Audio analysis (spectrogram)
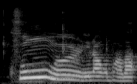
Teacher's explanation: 뒤에 있는 비음, 미음이 앞에 있는 기억에 영향을 주어서 기억은 뭘로 발음이 된다? 이응으로 발음이 된다.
